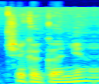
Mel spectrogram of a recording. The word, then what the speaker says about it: Chikungunya: Chikungunya, am I pronouncing that right?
